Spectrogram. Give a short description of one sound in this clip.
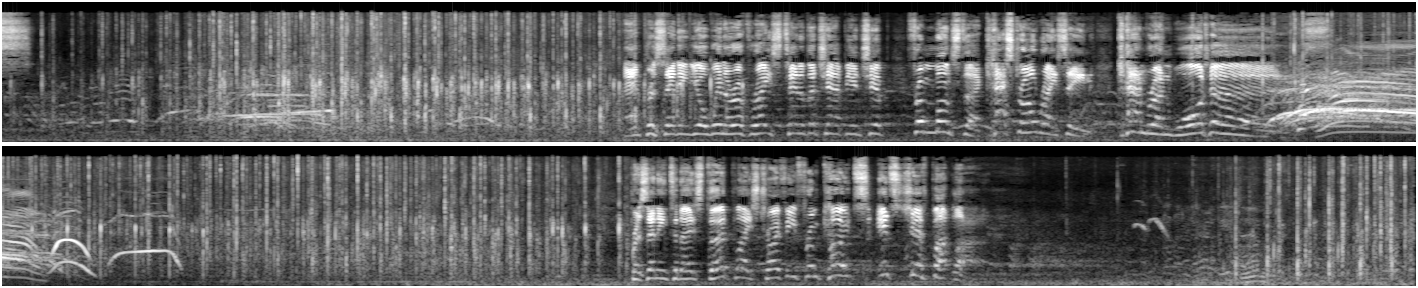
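A large outdoor crowd cheers loudly.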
